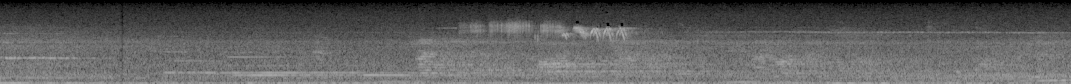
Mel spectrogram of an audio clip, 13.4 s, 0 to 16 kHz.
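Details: A black redstart recorded at King's Cross, London, in 1996 gives one brief, high, scratchy song phrase with a crackling ending, half-buried under the steady low rumble of city traffic and trains.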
